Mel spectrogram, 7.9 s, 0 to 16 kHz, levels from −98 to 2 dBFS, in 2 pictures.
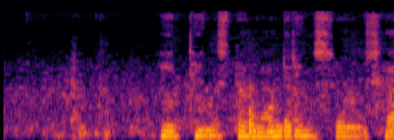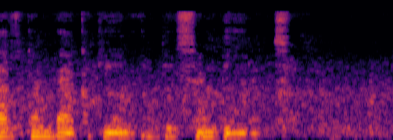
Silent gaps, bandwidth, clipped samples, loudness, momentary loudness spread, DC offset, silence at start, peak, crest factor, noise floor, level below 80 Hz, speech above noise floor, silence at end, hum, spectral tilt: none; 11.5 kHz; under 0.1%; -26 LUFS; 21 LU; under 0.1%; 0.6 s; -8 dBFS; 18 dB; -54 dBFS; -58 dBFS; 29 dB; 0.2 s; none; -7.5 dB/octave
